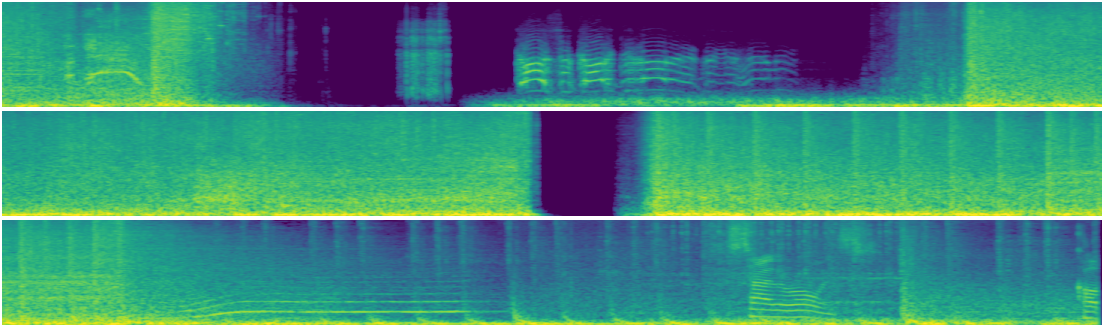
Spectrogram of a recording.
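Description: Trailer sound mix of a tornado chase: loud storm roar and booming hits under music, dropping abruptly to silence about two seconds in and again about eleven seconds in.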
